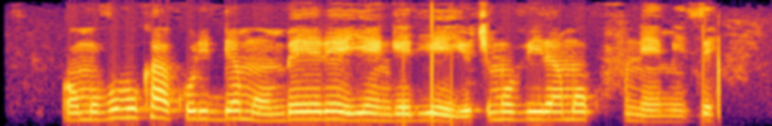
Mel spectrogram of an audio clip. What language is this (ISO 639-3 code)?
lug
